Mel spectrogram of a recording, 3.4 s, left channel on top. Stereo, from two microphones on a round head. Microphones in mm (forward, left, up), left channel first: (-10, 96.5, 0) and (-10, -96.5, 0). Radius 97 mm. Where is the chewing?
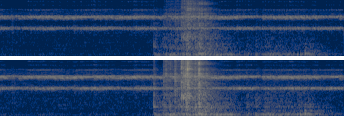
45° right (ahead or behind), 1.4 m.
